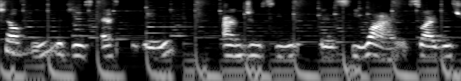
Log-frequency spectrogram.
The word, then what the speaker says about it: Juisea: admit in the past i have butchered the name i started to say you see it and then so someone told me it's juicy so where did you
